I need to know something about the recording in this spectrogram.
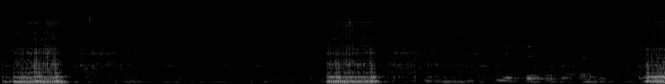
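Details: Sleeping Cane Corso puppy with low, throaty snores, two strong snorts roughly three seconds apart and soft wheezy breaths in the gaps.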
